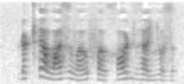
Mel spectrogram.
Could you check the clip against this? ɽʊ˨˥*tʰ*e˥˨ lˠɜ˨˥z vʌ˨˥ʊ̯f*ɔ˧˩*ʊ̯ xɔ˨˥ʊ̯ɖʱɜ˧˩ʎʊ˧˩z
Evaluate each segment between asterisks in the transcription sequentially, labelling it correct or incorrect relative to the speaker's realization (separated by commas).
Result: incorrect, incorrect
